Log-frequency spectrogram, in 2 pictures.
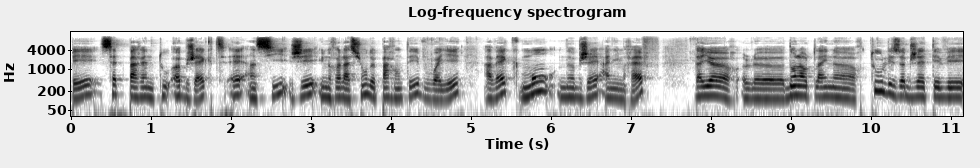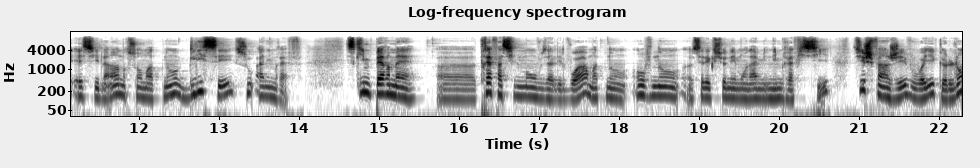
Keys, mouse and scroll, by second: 1.9 scroll down 1, 7.2 scroll down 4, 9.3 click, 15.7-17.1 scroll down 2, 19.1 scroll down 1, 19.8-20.3 scroll down 3, 20.3 g.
